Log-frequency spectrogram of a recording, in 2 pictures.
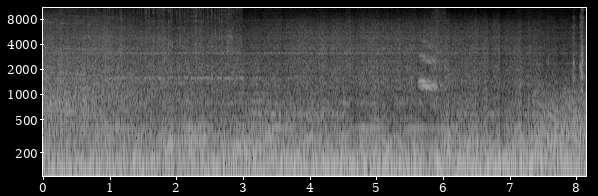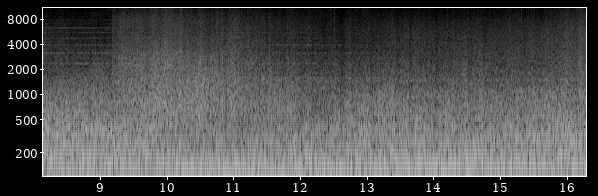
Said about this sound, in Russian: Шасси касаются полосы. Самолет катится по полосе.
